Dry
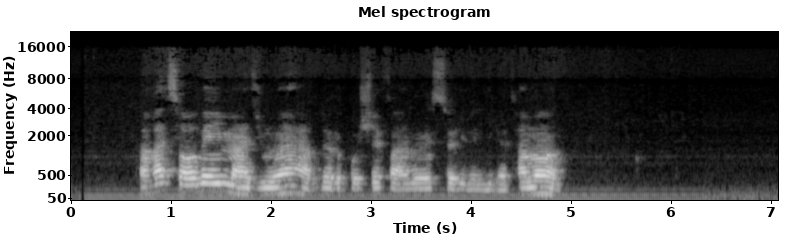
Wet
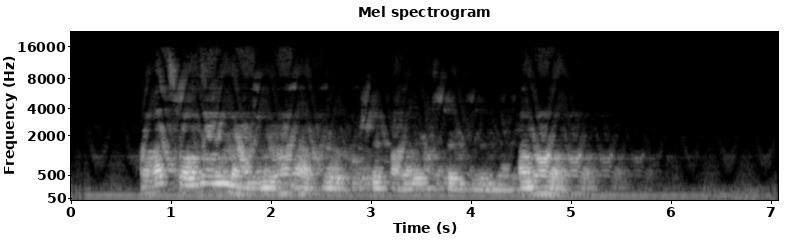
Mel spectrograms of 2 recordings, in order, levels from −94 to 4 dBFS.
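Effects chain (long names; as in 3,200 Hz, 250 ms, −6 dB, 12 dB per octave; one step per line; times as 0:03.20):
low-pass that shuts in the quiet parts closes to 1,300 Hz, open at −14 dBFS
on a send at −4.5 dB: convolution reverb RT60 0.35 s, pre-delay 31 ms
on the sum: all-pass phaser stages 6, 2.7 Hz, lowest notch 410–2,300 Hz
high-pass filter 58 Hz
repeating echo 316 ms, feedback 24%, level −14.5 dB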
